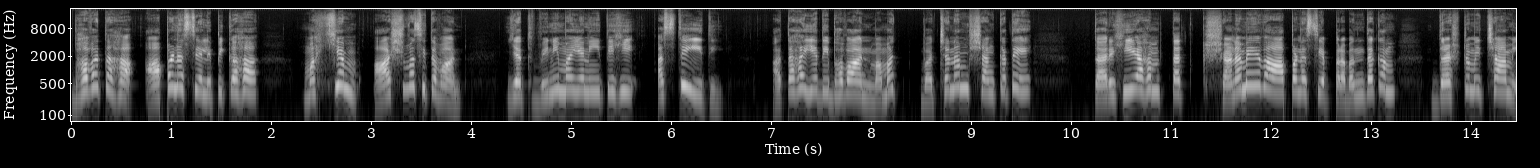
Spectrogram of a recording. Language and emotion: Sanskrit, angry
